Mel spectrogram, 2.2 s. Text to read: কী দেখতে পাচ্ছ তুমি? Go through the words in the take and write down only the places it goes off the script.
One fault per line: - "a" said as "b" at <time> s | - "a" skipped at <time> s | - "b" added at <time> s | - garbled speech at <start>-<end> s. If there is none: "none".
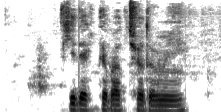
none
